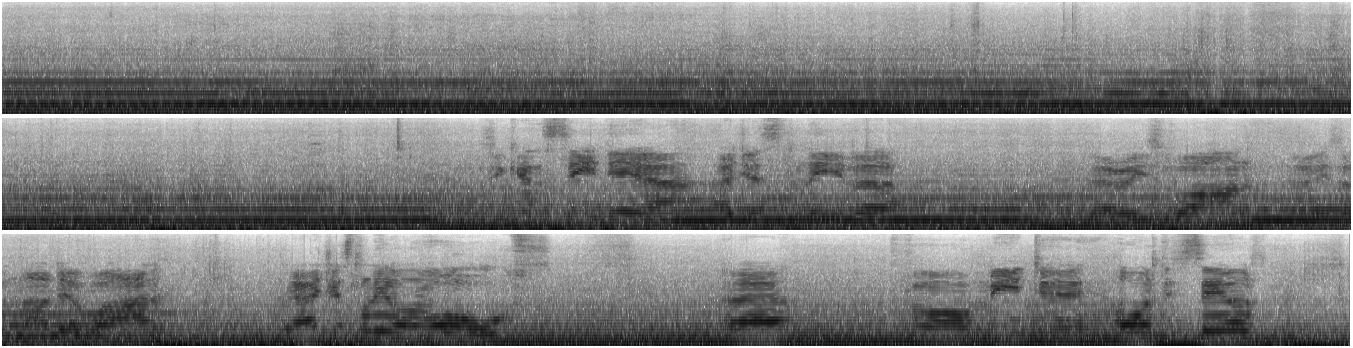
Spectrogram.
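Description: Hitachi long-reach excavator heard from the cab: the diesel engine runs steadily under load with a steady hydraulic whine as the bucket digs and lifts mud. The whine breaks and shifts in pitch about nine seconds in, and the engine note drops near the end.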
